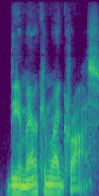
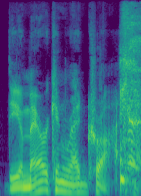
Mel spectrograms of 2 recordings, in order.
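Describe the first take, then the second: First: It sounds warm, relaxed and smiling. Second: It sounds like a formal, booming announcer. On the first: The speaker calls it right. "put a smile on your voice, like just the American Red Cross" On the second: The speaker calls it wrong. "not the American Red Cross"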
